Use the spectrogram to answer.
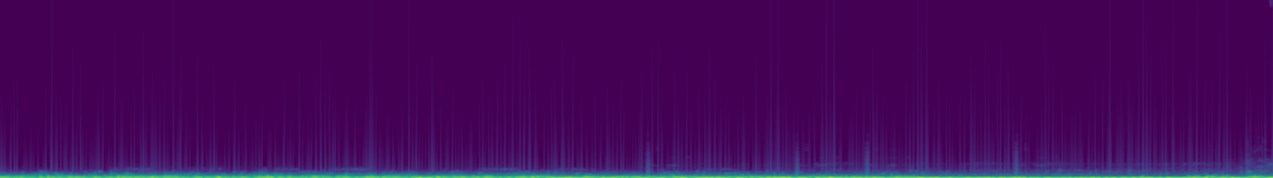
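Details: Stomach growling: continuous low rumbling and gurgling with brief squeaky tones, typical borborygmi.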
